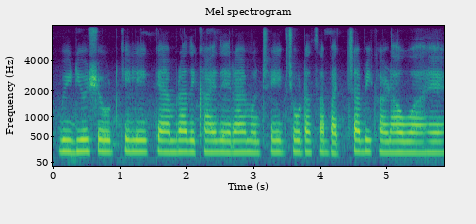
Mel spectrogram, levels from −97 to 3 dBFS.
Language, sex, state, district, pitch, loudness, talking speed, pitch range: Hindi, female, Bihar, Araria, 205 Hz, -16 LUFS, 185 wpm, 200-210 Hz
